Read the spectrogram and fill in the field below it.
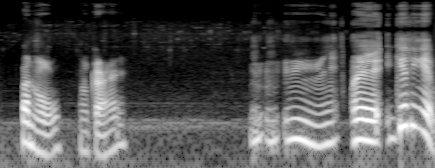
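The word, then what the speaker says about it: Faneuil: Don't let the French spelling confuse you. The name of this building is pronounced pan or fennel. Fenel.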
